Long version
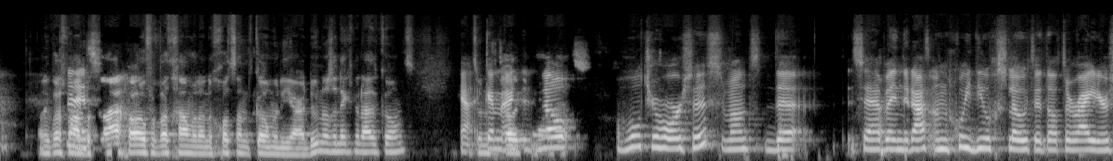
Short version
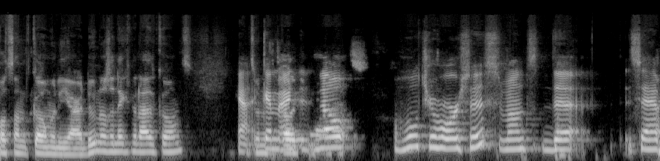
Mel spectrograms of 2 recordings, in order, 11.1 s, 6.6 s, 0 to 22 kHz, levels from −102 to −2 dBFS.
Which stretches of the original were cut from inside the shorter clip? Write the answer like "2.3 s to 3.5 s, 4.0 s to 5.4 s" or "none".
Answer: none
